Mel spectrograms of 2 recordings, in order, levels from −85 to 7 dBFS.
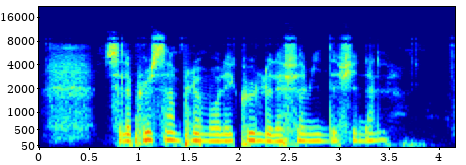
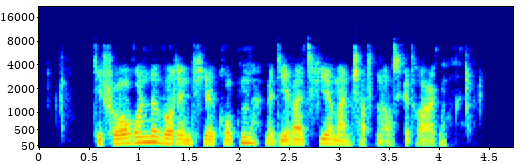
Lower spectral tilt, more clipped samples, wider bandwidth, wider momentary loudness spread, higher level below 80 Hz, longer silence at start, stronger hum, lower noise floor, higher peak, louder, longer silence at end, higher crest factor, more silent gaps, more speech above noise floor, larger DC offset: second, -4 dB/octave vs -6.5 dB/octave; neither; first, 10 kHz vs 7.8 kHz; first, 16 LU vs 12 LU; first, -46 dBFS vs -56 dBFS; about the same, 0.1 s vs 0.2 s; neither; first, -50 dBFS vs -46 dBFS; second, -6 dBFS vs -2 dBFS; about the same, -22 LUFS vs -21 LUFS; about the same, 0.4 s vs 0.45 s; about the same, 18 dB vs 20 dB; neither; about the same, 28 dB vs 26 dB; neither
